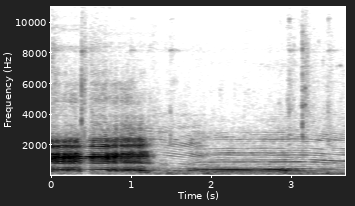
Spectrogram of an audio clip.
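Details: Cattle at a karapan sapi bull race at the Asemanis field in Pamekasan, Madura, East Java, Indonesia: a loud, harmonic, rising moo for about a second, then a lower, drawn-out tonal bellow, over crowd murmur.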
